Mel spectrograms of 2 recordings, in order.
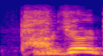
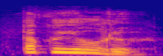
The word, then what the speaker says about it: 박열: 박열 발음을 못하는 거예요. 바쿠요르.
